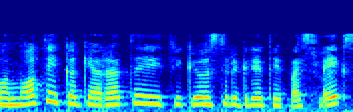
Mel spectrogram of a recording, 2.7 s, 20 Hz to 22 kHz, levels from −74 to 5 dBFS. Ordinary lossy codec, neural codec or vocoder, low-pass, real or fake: MP3, 32 kbps; codec, 16 kHz, 1.1 kbps, Voila-Tokenizer; 7.2 kHz; fake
